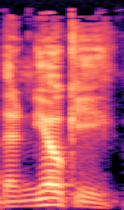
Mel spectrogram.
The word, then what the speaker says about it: gnocchi: I got the gnocchi in the like the red sauce. I like that. So that's you said it right. – Yeah, gnocchi.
